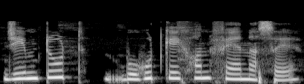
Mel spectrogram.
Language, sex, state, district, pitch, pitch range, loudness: Assamese, female, Assam, Kamrup Metropolitan, 260 Hz, 235-285 Hz, -11 LUFS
